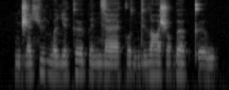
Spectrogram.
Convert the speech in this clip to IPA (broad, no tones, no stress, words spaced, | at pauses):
nd͡ʒæçyʎwœʎ ek øpe nzækod ndylɑʃɔ ɠœpkʼøw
